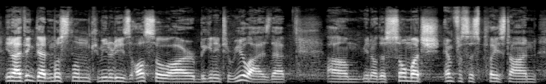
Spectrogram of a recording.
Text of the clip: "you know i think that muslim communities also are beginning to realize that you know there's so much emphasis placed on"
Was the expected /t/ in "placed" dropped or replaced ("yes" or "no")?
no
